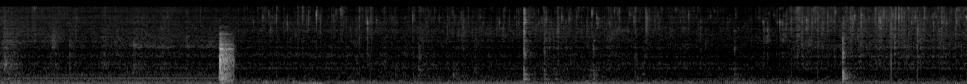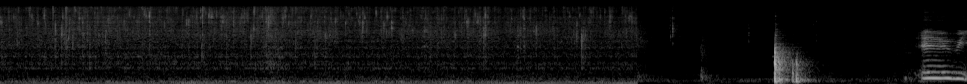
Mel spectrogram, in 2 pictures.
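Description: Food cooks in a pan with a steady low sizzle, broken by occasional sharp clinks of a utensil against the pan, before the hiss cuts off and a few more knocks follow.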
